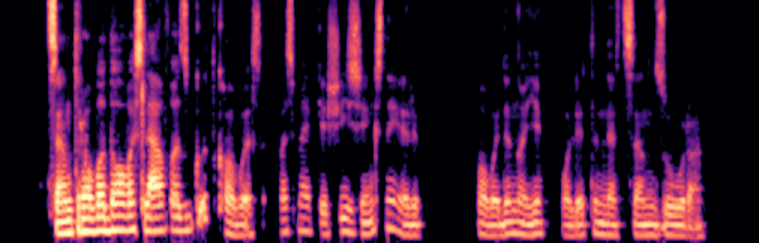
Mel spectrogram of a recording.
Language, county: Lithuanian, Kaunas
